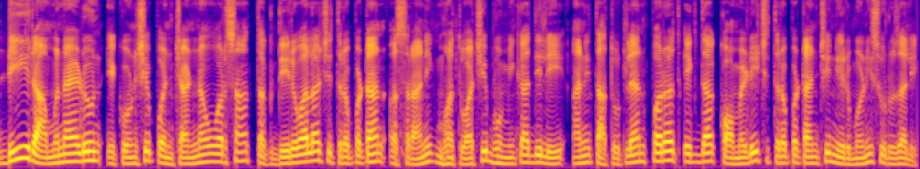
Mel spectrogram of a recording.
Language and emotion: Goan Konkani, neutral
